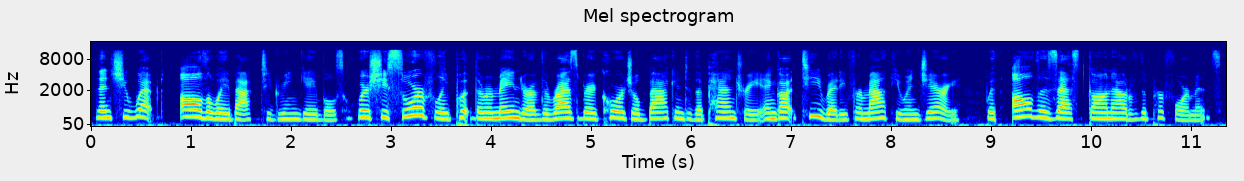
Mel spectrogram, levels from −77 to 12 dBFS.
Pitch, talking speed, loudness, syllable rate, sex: 235 Hz, 215 wpm, -19 LUFS, 5.6 syllables/s, female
